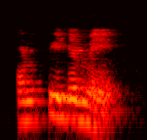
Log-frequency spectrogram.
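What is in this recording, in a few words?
"epidemik", Malay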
